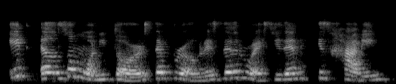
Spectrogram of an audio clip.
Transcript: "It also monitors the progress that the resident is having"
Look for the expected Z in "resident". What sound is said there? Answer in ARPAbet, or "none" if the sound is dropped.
S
